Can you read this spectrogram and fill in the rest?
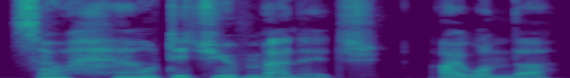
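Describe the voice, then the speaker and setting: A man playing a smug, menacing, possessive mafia boss, speaking in a taunting, silky, deliberate way in a dramatic ASMR roleplay. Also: mid-range voice, sing-song, creaky, a little mellow, no room sound, clean studio sound, heavily acted. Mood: smug, quiet menace.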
